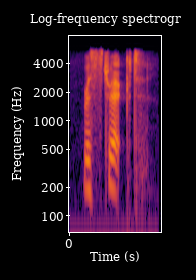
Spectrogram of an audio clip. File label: "restrict", English; AWL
